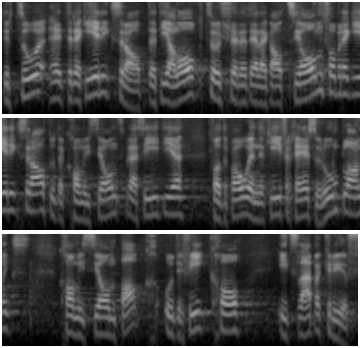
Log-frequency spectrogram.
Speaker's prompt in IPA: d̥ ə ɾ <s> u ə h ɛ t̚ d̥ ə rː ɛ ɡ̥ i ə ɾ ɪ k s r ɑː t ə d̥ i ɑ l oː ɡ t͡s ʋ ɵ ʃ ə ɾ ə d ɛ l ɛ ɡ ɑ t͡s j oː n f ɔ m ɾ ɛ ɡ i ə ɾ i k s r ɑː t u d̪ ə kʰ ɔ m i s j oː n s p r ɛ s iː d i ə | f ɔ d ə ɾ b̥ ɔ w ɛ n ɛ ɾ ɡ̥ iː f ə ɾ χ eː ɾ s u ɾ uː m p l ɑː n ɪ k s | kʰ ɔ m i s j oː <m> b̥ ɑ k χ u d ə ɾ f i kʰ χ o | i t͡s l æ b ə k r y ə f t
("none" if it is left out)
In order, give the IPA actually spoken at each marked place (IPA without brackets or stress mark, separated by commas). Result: t͡s, n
